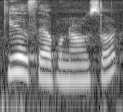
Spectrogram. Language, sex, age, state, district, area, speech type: Assamese, female, 30-45, Assam, Lakhimpur, rural, spontaneous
